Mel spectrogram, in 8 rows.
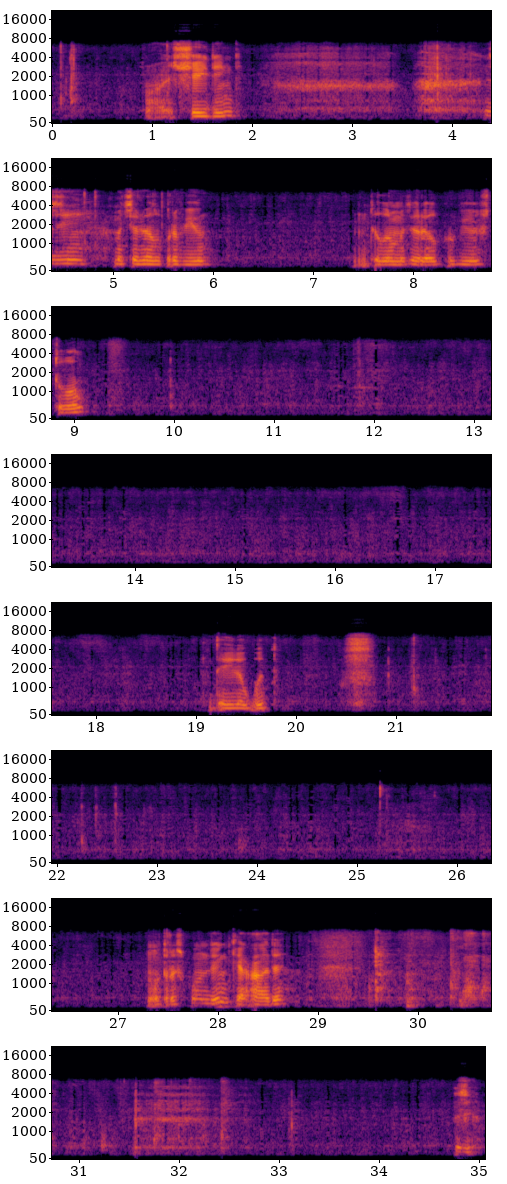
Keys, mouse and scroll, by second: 0.6-2.0 shift+middle drag, 2.0 click, 6.4 z.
